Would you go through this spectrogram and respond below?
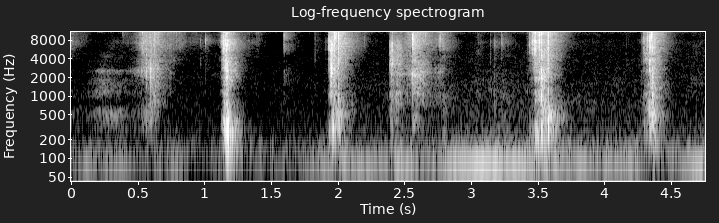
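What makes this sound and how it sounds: Fingertips poke a large, shiny brown slime lump resting on a yellow mat, pressing finger holes into it, then pull and fold it. Sharp, wet popping squishes with bright crackly edges break out at irregular moments over a faint, sticky rustle. Each pop cuts off almost at once.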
